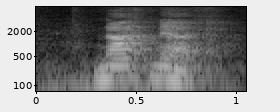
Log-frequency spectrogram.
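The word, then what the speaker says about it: Notnef: town was not enough that's what not now not neff not enough please spell that n-o-t-n-e-f that's what i thought thank you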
